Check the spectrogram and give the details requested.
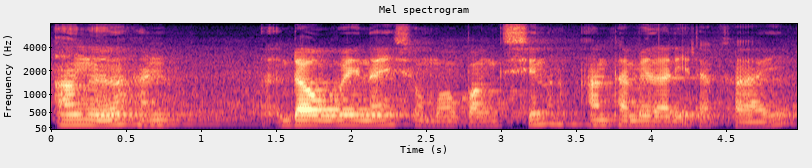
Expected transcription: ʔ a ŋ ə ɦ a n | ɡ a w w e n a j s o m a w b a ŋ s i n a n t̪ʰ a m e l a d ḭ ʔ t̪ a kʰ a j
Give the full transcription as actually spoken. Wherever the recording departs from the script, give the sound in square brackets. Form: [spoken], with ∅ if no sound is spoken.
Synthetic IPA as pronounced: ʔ a ŋ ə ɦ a n | [d] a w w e n a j s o m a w b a ŋ s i n a n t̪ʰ a m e l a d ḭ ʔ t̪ a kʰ a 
